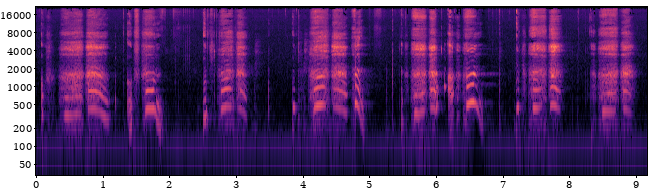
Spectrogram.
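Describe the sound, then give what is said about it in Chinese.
A woman pants softly and moans in a steady rhythm on a bed, breathy voiced gasps repeating roughly once a second, over a faint low hum. “轻声喘息着”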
